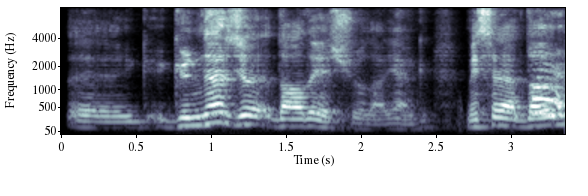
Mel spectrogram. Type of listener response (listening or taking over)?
taking over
